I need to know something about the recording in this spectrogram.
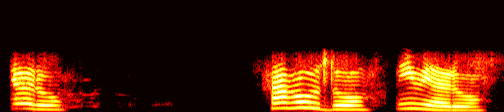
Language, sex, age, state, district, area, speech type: Kannada, female, 18-30, Karnataka, Uttara Kannada, rural, conversation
